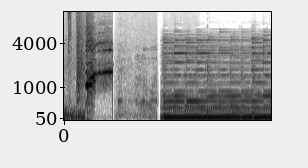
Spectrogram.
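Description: A short scream with a rising pitch in the first second, then a brief lull, then a held musical chord with a deep bass note from about halfway through.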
